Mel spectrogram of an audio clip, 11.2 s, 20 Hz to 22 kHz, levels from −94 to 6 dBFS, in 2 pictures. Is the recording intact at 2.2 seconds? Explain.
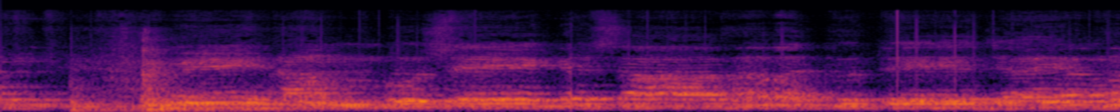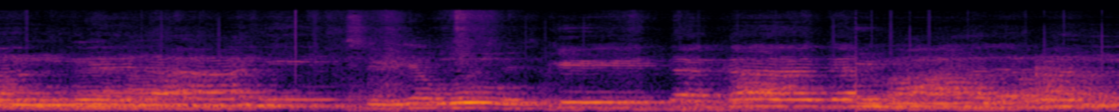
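No. Word clock ticks run from 0.16 s to 11.2 s: an unlocked receiving clock, off by roughly 200 ppm, slips a sample about every tenth of a second, producing steady sharp ticks.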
